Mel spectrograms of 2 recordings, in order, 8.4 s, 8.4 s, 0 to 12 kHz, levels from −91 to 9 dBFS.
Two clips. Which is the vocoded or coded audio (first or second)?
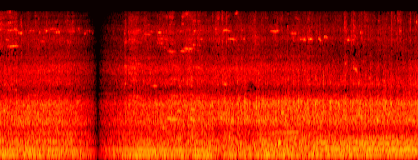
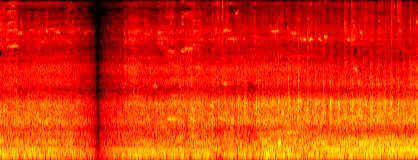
second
